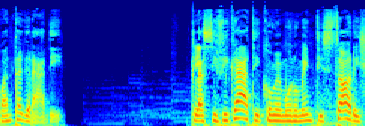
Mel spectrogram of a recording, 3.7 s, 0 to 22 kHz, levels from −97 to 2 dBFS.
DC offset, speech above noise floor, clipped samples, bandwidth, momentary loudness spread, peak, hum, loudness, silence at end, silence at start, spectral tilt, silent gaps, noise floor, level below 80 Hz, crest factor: under 0.1%; 49 dB; under 0.1%; 17 kHz; 12 LU; -6 dBFS; none; -23 LUFS; 0 s; 0 s; -5 dB/octave; none; -71 dBFS; -42 dBFS; 18 dB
